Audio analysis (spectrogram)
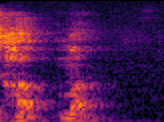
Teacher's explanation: when there's a stress syllable before it becomes a glottal stop and an m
